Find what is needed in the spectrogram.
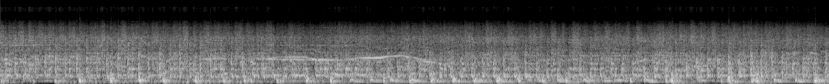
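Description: Loud music made of fast, dense drumming, with a single wavering melody line gliding above the beat.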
